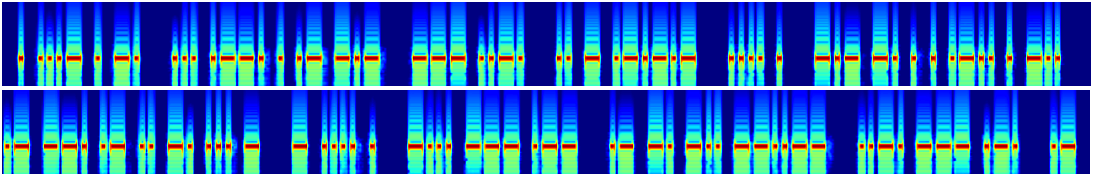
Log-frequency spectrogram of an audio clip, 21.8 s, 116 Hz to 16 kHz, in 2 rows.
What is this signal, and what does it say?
Morse code, heard as a keyed tone, about 25 wpm, 600 Hz. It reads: EVEN SPEAK OF IT. HE KNEELED AGAINST THE BOW AND, FOR A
